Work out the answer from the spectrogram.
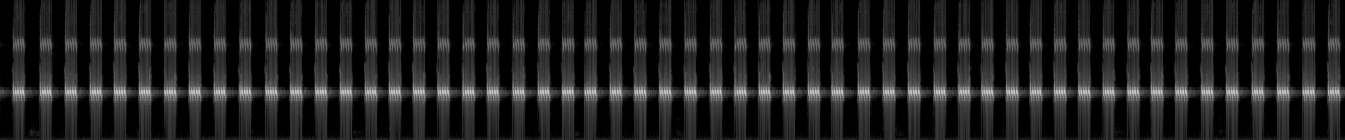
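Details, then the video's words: On a summer evening a male cricket repeats sharp, high-pitched chirps at a fast, even pace of around four per second, unbroken for the whole stretch against a silent background. "Cricket Chirping Sound Effect"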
